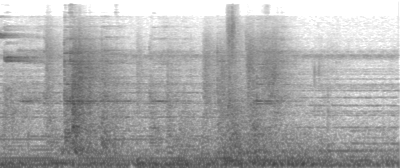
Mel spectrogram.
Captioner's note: metal rustling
